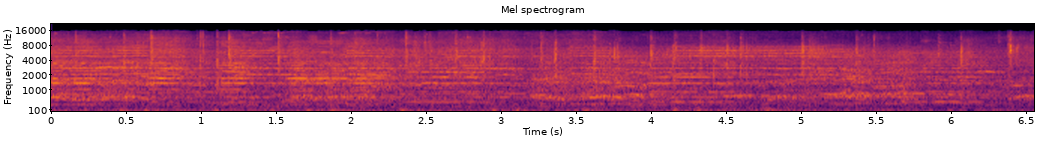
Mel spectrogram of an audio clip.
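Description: Parade crowd in the street: many people's voices talking and calling over each other, with music in the background and a low, uneven rumble underneath.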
